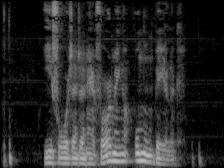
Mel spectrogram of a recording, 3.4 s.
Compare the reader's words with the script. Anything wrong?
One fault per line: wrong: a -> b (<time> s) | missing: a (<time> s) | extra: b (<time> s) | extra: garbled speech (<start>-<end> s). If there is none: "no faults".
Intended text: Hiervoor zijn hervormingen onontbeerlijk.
extra: zijn (1.2 s)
